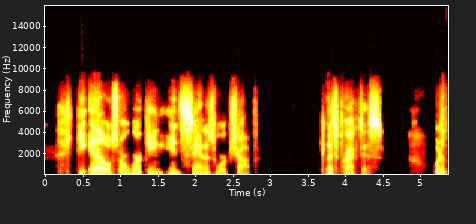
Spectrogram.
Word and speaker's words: Santa: workshop and this is Santa's Workshop we see the pronunciation of Santa when you have NT between vowels you don't hear the T you hear Santa Santa this is Santa's workshop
